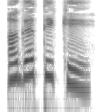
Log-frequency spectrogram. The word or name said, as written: ಅಗತಿಕ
